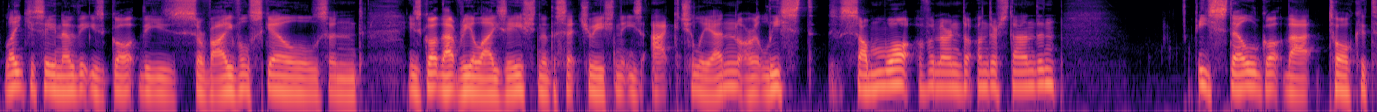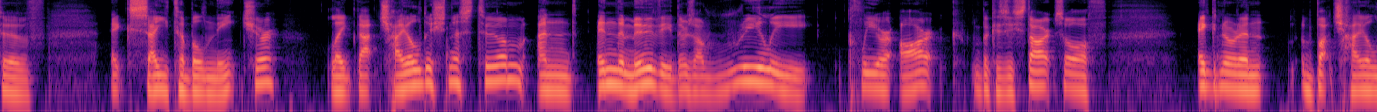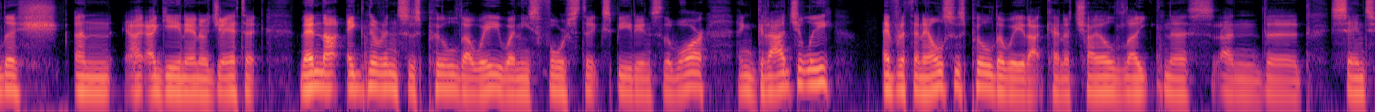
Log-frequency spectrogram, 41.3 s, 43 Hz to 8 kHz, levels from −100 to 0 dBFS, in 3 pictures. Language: English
